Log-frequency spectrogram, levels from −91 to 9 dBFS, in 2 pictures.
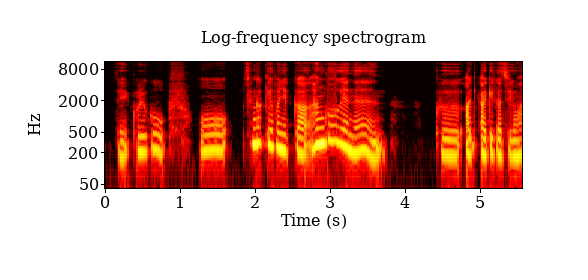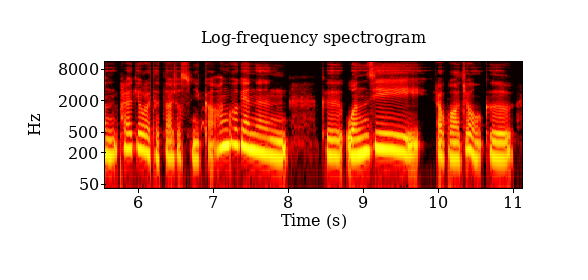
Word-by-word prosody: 네. 165 -2 -6
그리고 210 0 -3 0.4
어 225 +1 -1 0.3
생각해 300 -2 +3
보니까 225 -6 +1
한국에는 265 - +4 0.7
그 180 -4 -3
아기 190 - +1
아기가 195 -1 +1
지금 175 0 -3
한 185 +2 -1
8 240 +1 -2
개월 230 -5 0
됐다 175 -1 -7
하셨으니까 160 -1 -6
한국에는 245 - +2 0.4
그 180 -2 -3
원지라고 215 - +1
하죠. 165 +1 -2
그 160 -2 -1
210 Hz, 245 characters per minute, -22 LUFS, 180-240 Hz, 0.7 s, 한국에는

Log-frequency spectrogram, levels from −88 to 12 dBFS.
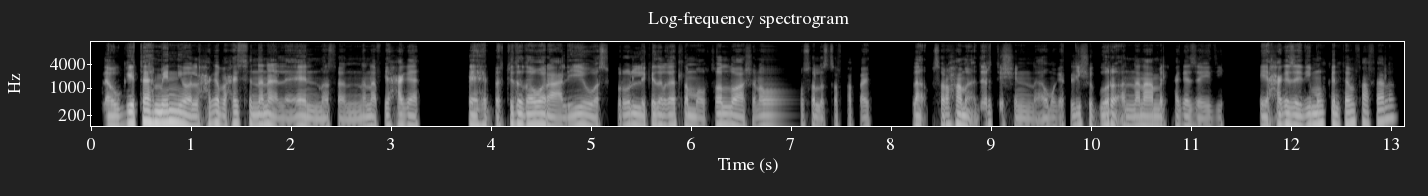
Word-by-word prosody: لو 100 0 +2
جِه 125 - +6
تاه 135 +1 +7
منّي 130 0 +7
والَّا 100 -3 +3
حاجة 115 +5 0
باحس 125 -1 -1
إن 110 - +2
أنا 110 0 +4
قلقان 90 0 -1
مثلًا، 85 0 -5
إن 80 +3 -5
أنا 95 0 0
في 105 - -5
حاجة 105 -1 +2 0.5
تاهت 100 -3 +1
بابتدي 115 +5 -1
أدوّر 115 -1 +4
عليه 95 +4 +1
وأسكرول 105 +2 -2
كده 105 +1 -1
لغاية 105 +1 +1
لمّا 95 -3 0
أوصل 115 +6 -1
له 110 -3 +2
عشان 95 0 -4
أوصل 105 0 -6
للصفحة 90 - -10
بتاعت - - -7 0.4
لأ، - - 0
بصراحة 110 +2 +1
ما 100 - +1
قدرتش - - -8
إن 85 -2 -6
أو 80 +3 -6
ما 90 - -8
جاتش 100 +4 -7
لي - - -3
الجُرأة 110 -1 -1
إن 95 0 -3
أنا 100 +1 +2
أعمل 95 -1 -1
حاجة 95 0 -4
زي 90 -2 -6
دي، 90 +1 -16 0.4
هي 95 - 0
حاجة 110 +5 +1
زي 110 -3 +2
دي 110 +3 -1
ممكن 120 -1 +1
تنفع 130 +2 0
فعلًا؟ 145 +8 -2
105 Hz, 235 wpm, -23 LUFS, 95-115 Hz, 0.5 s, تاه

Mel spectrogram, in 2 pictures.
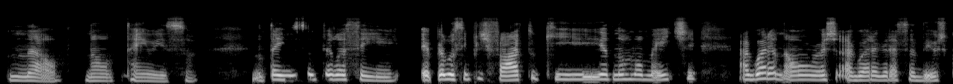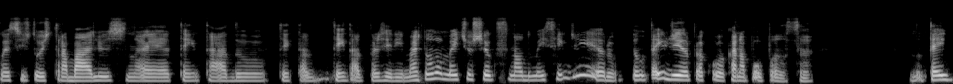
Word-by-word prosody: Não, 180 -1 -2 0.2
não 170 -2 -5
tenho 165 -1 -4
isso. 145 +3 -5 0.6
Não - - -5
tenho 215 -2 +4
isso 220 +2 0
pelo 225 0 +3
assim, 185 -5 -1 0.2
é - - +4
pelo 230 0 +7
simples 240 +4 -3
fato 210 +7 +2
que 115 - +2
normalmente 225 -1 -1 0.4
agora 250 +4 +3
não, 215 -2 0
mas, 210 0 +1
agora, 195 +1 +1
graças 195 +1 -3
a - - 0
Deus, 180 +1 -2
com - - -5
esses 190 0 -3
2 180 -2 0
trabalhos, 175 +1 +1
né, 170 -1 -1
tem 170 +1 -5
tado 170 -1 -3
tem 175 - -4
tado 225 +9 -7
tem 175 -8 0
dado 170 -2 -3
para 175 +2 -2
gerir, 170 -2 -2
mas, 195 +2 +1
normalmente, 240 -3 +1
eu - - 0
chego 215 -1 +2
o - - -11
final 200 -2 -2
do 195 - -3
mês 200 +2 -2
sem 245 +1 -4
dinheiro. 310 - +1
Eu 205 - +2
não 210 - -2
tenho 260 +4 +3
dinheiro 215 -2 +7
para 200 - -1
colocar 180 -1 +1
na 175 -1 0
poupança. 155 -2 -5 0.9
Não - - -5
tem 210 +1 +4
195 Hz, 175 wpm, -22 LUFS, 170-220 Hz, 0.9 s, pelo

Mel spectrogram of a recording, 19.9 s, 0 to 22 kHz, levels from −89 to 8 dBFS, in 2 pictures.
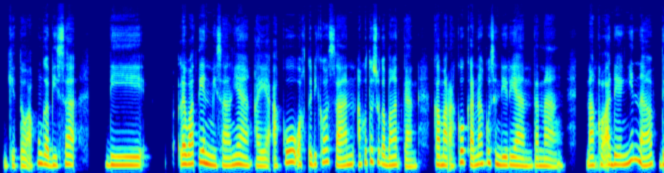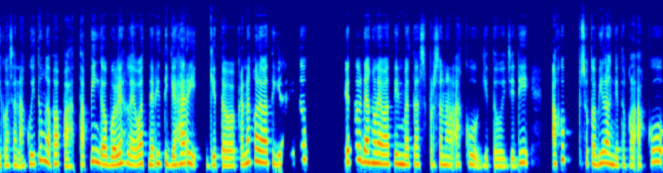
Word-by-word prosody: gitu, 175 0 -7
aku - - -11
nggak 205 -5 +1
bisa 185 +3 -4 0.6
dilewatin 195 +5 +1
misalnya 185 +3 -1 0.2
kayak 170 -1 -3
aku 180 +7 -4 0.2
waktu - - -5
di 210 - -5
kosan 190 -9 -1
aku 205 - -4
tuh 275 - +1
suka 210 -6 -1
banget 195 +1 0
kan 155 0 -3 0.3
kamar 195 -1 +2
aku, 175 - +1
karena 190 +2 +1
aku 250 +2 -1
sendirian 190 -5 0
tenang. 175 -3 -2 0.4
Nah 190 - +1
kalau 205 - -2
ada 205 - +1
yang 200 +1 0
nginep 260 - +1
di 205 - 0
kosan 190 -1 -3
aku 185 - -8
itu 220 - -8
nggak 245 -6 +4
apa-apa, 215 -7 0 0.2
tapi - - -4
nggak 205 -5 +4
boleh 205 +5 +6
lewat 210 +3 +2
dari 195 +4 +2
3 195 -3 +2
hari 230 +1 +5 0.3
gitu, 195 -2 -1 0.2
karena 205 +5 +2
kalau 285 -1 +7
lewat 250 0 +4
3 210 -2 0
hari - - -28
itu, 320 - -8 0.7
itu 265 +3 +2
udah 260 -2 +8
ngelewatin 220 -2 +5
batas 200 0 -2
personal 200 -2 -2
aku 210 +1 -5 0.2
gitu. 170 -1 -6 0.2
Jadi 235 +9 -1 0.4
aku 315 +6 +1 0.2
suka 220 -4 -1
bilang 235 0 +4
gitu 180 0 -4
kalau 185 - -3
aku 260 +8 -5
200 Hz, 185 wpm, -21 LUFS, 185-230 Hz, 0.7 s, udah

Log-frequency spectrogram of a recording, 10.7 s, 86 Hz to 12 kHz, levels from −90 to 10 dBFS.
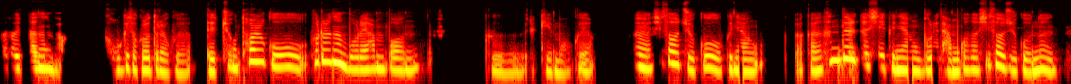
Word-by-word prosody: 그래서 240 - -20
일단은 220 -1 +1
막 215 +2 -8 0.4
거기서 205 +3 -4
그러더라고요. 185 -4 -2 0.2
대충 205 +5 -1
털고 245 -9 +2
흐르는 315 -4 +6
물에 210 -1 +1
1 215 +1 +1
번 200 +1 -1 0.6
그 170 +1 -6
이렇게 185 - -8
뭐 170 0 -5
그냥 95 - -4 0.4
예, 235 -3 +3
씻어주고 230 -7 0
그냥 190 -2 -1 0.4
약간 195 +1 -2
흔들듯이 355 - +3
그냥 205 -2 +3
물에 200 +1 +1
담가서 200 +3 -1
씻어주고는 195 -4 0
210 Hz, 325 characters per minute, -21 LUFS, 195-240 Hz, 0.6 s, 흐르는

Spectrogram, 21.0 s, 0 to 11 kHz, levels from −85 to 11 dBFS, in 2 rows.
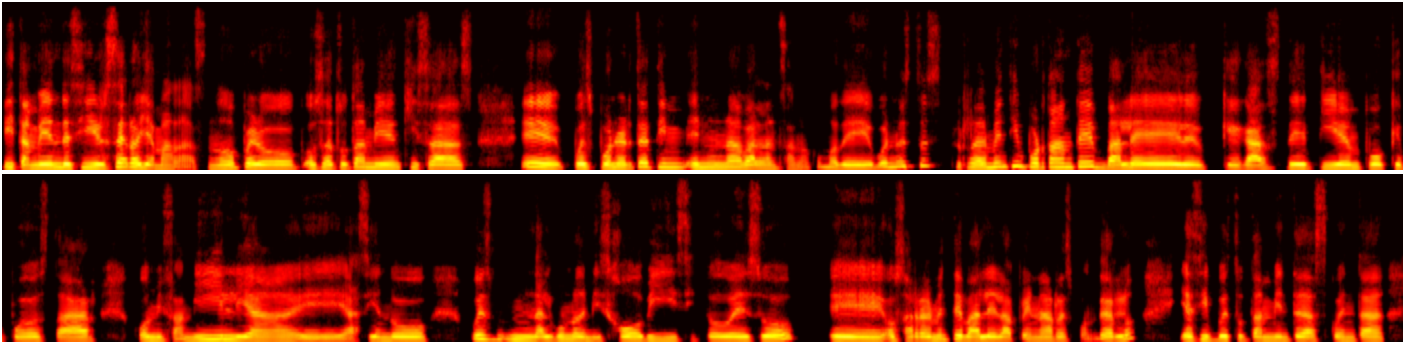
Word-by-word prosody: y 235 - -1
también 225 +3 +4
decir: 235 -2 +4
"Cero 260 -2 +4
llamadas", 205 -3 -4
¿no?, 205 +4 -2
pero, 210 -4 +3
o 225 - -1
sea, 230 -1 -2
tú 230 0 -3
también, 240 -1 0
quizás, 215 -2 -1 0.3
eh, 250 -5 +4
pues, 240 -2 +5
ponerte 235 +2 +2
a - - +3
ti 260 - -5 0.2
en 235 -1 +1
una 235 +1 0
balanza, 200 -3 -3
¿no?, 220 - -16
como 265 -5 -7
de 205 0 +1
bueno: 275 +7 -3
"¿Esto 310 +4 -7
es 365 +2 -13
realmente 255 +5 -1
importante? 265 +1 0
¿Vale 230 -3 +5
que 200 -1 -5
gaste 220 +4 +3
tiempo 220 0 +1
que 215 - -4
puedo 205 +1 -3
estar 200 -1 -3 0.3
con 220 - -2
mi 205 - -3
familia, 215 - -1
eh, 95 +1 -5
haciendo, 210 - -1 0.3
pues, 265 -1 0
mm, 225 -4 -2
alguno 225 +2 0
de 210 - -1
mis 195 0 -10
hobbies 215 -2 -3
y 200 - -28
todo 215 +1 0
eso?", 235 +4 +1 0.2
eh, 205 -2 +3
o - - -1
sea, 215 +2 -8
"¿Realmente 225 +4 0
vale 210 0 +3
la - - -1
pena 95 +1 -5
responderlo?", 220 - -4 0.3
y - - -1
así 230 +1 -1
pues, 235 +1 +2
tú 235 - -9
también 210 0 -4
te 220 - -1
das 195 - -1
cuenta, 110 - -3
220 Hz, 185 wpm, -20 LUFS, 205-235 Hz, 0.3 s, pues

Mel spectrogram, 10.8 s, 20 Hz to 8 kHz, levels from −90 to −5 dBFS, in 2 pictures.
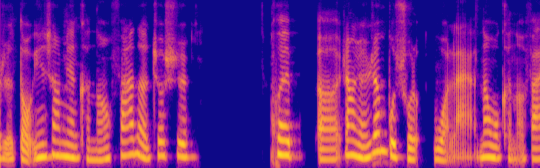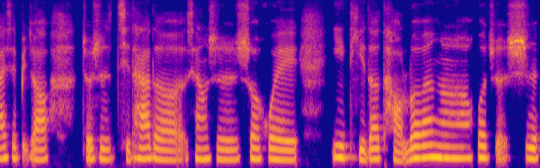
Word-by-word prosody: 者 95 0 -1
抖 - - +1
音 220 +2 +4
上 250 +1 +1
面， 220 -3 +4
可 190 - -5
能 175 +3 -1
发 250 +4 0
的 235 -7 +2
就 245 +3 -1
是， 230 -1 0 0.8
会， 265 -2 +5 0.3
呃， 180 0 +1
让 260 -1 +5
人 205 -2 +5
认 310 +7 +4
不 245 - +5
出 205 -4 +2 0.2
我 175 -2 0
来， - - -2
那 220 +1 +3
我 205 -2 +3
可 200 - -5
能 200 +1 -7
发 190 -1 0
一 - - 0
些 200 - -4
比 - - -8
较 175 - -1 0.4
就 - - -2
是 185 -1 -3
其 - - -1
它 195 -1 +1
的， 175 -4 -2
像 185 0 -3
是 180 -3 -4
社 195 0 -1
会 175 -3 -1 0.3
议 215 -1 +1
题 215 -4 -3
的 185 0 0
讨 - - -3
论 210 +3 +3
啊， 200 -1 0
或 210 - +2
者 205 - -7
是， 190 -2 +3
200 Hz, 260 characters per minute, -21 LUFS, 185-220 Hz, 0.8 s, 会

